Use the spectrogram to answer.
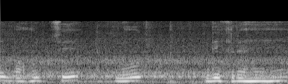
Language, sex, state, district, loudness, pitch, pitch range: Hindi, male, Uttar Pradesh, Lucknow, -14 LUFS, 155 Hz, 145-180 Hz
